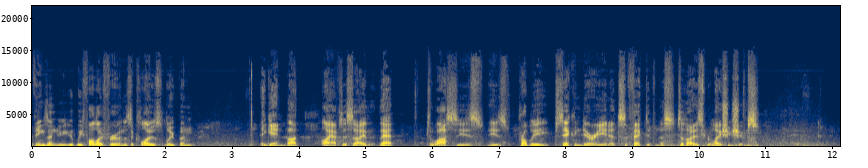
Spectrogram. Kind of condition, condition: setting, busy venue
